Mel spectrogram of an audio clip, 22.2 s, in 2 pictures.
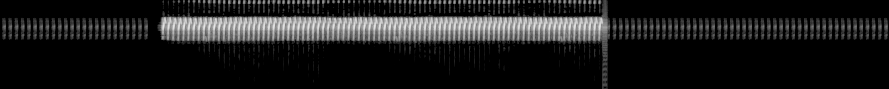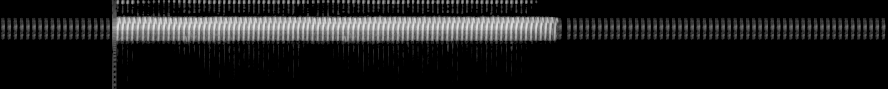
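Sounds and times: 
grasshopper trilling: 0:02.0 - 0:07.6, 0:12.6 - 0:18.1.

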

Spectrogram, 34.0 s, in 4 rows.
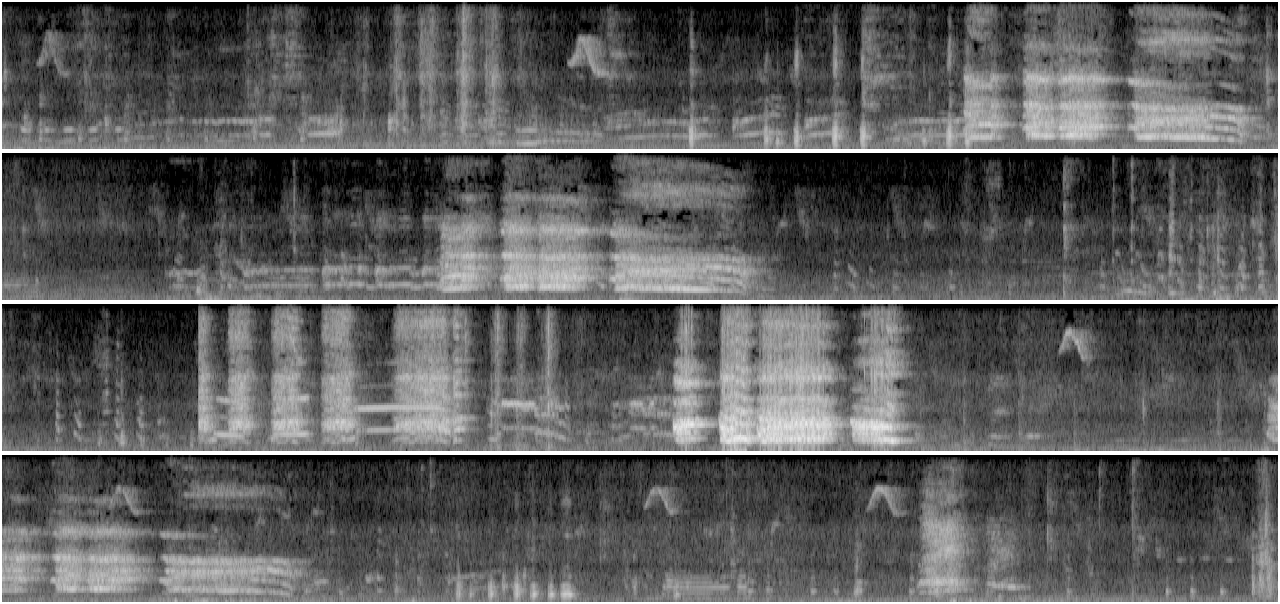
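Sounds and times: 
background noise: 0:00.0 - 0:34.0
chicken clucking: 0:00.0 - 0:34.0
rooster crowing: 0:06.4 - 0:08.4, 0:11.3 - 0:13.6, 0:21.4 - 0:23.1, 0:25.4 - 0:27.6.

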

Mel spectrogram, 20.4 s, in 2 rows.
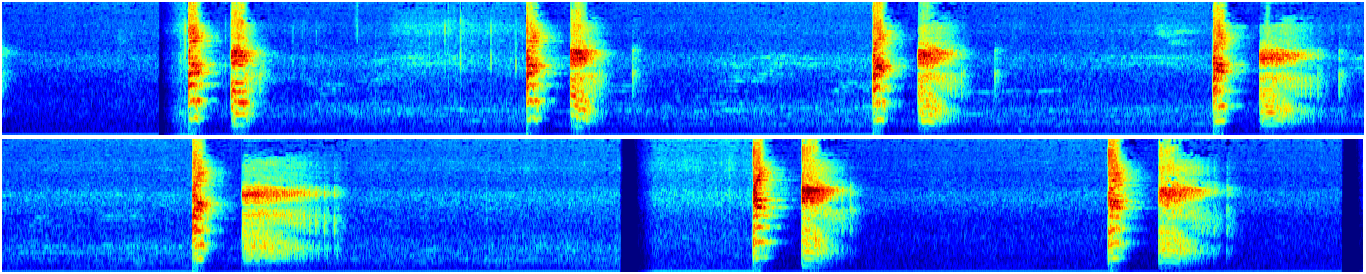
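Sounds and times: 
tokay gecko double call: 0:01.3 - 0:02.0, 0:03.9 - 0:04.8, 0:06.5 - 0:07.6, 0:09.0 - 0:10.1, 0:11.6 - 0:12.8, 0:18.5 - 0:19.6.

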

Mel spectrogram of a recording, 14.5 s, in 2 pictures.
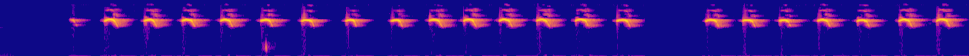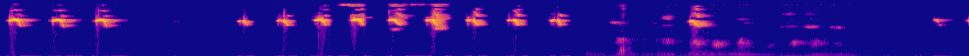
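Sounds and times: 
red junglefowl chick peeping: 0:00.5 - 0:08.2, 0:09.1 - 0:11.6, 0:12.2 - 0:13.6.

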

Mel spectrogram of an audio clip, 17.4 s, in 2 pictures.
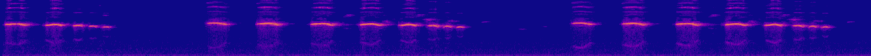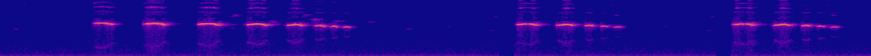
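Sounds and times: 
duck whistled calls: 0:00.0 - 0:01.2, 0:02.1 - 0:04.8, 0:05.7 - 0:08.4, 0:09.6 - 0:12.3, 0:13.8 - 0:15.0, 0:16.0 - 0:17.2.

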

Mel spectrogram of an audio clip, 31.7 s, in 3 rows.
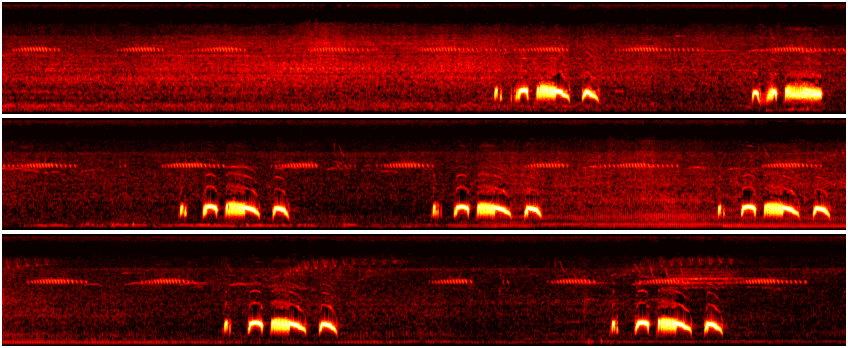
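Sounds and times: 
spotted dove cooing: 0:06.1 - 0:07.6, 0:09.3 - 0:10.4, 0:12.7 - 0:14.4, 0:15.9 - 0:17.4, 0:18.8 - 0:21.0, 0:23.8 - 0:25.4, 0:28.2 - 0:30.5.

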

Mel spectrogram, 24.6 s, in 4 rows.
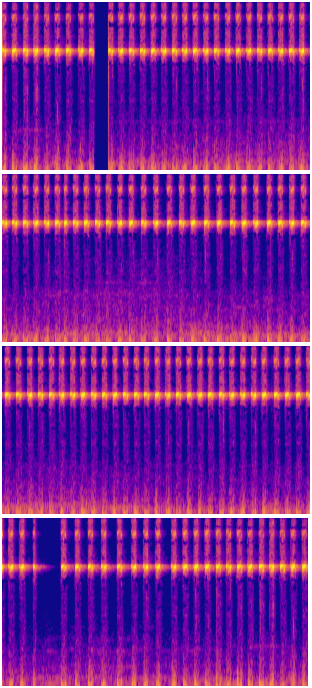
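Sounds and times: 
cricket chirping: 0:00.0 - 0:24.6.

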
